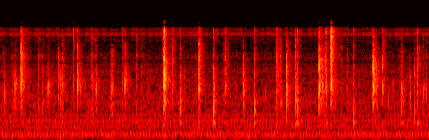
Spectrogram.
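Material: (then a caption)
Plastic. A hand-sized, hollow, translucent green plastic Xbox-style game controller is held in both hands while the thumbs and fingertips press its buttons. About seventeen quiet, sharp, bright clicks come in an uneven, typing-like patter, each dying away almost instantly, with a few louder snaps among them.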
